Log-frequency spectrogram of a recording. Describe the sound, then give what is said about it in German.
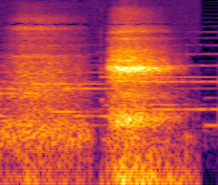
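A deep breath during a guided relaxation with eyes closed: a soft, steady inhale for about a second, then a louder, breathy exhale like a sigh, trailing off into silence. “Atme einmal tief ein und wieder aus.”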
